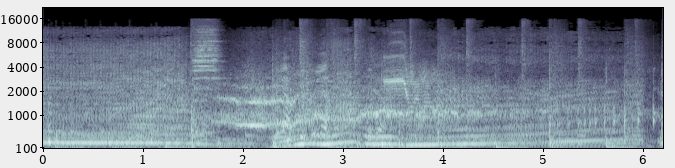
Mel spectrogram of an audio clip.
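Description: Race-car sound effect for a toy remote-control car driving off: an engine revving up and down, with tires squealing.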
